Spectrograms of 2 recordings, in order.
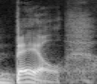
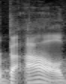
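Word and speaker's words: Baal: is human sacrifices to bail or bile depending how you want to pronounce that so the point is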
